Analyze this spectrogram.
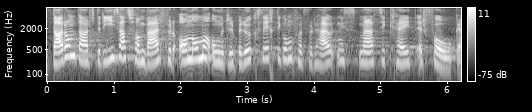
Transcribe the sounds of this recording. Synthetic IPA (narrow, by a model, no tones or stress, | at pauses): d̥ɑɾʊmd̥ɑɾfd̥əɾiːsɑt͡sfɔmvæɾfəɾonʊməʔʊŋədəɾbɛɾʏkχsɪχtiɡʊŋfɔfəɾɦɛltnɪsmæːsɪkʰːɛɪtʰɛɾfɔlɡ̥ə̰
